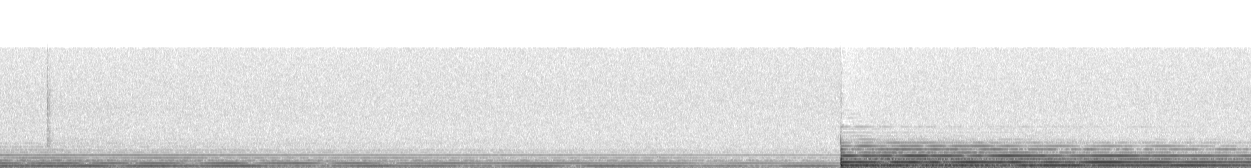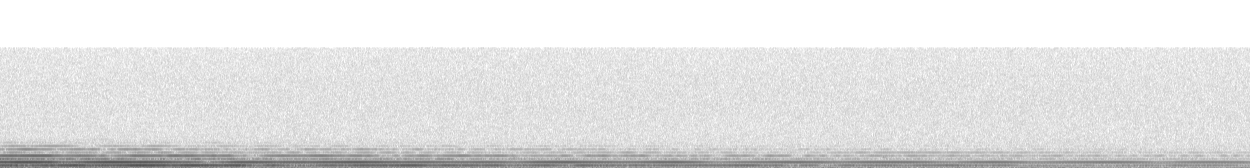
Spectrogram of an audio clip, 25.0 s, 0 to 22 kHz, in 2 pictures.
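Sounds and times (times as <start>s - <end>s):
bell-like chord ringing: 0.0s - 25.0s.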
